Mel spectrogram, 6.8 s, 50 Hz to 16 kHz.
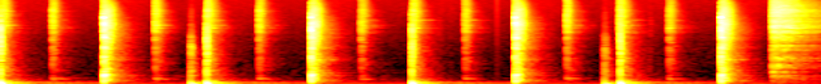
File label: Ballad Loop, Drum, 70s Ballad; Laidback; Ballad Loops; Drum Tools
